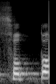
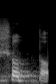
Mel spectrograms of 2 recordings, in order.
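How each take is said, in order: First: সত্য said as "sotto"; "s" pronunciation. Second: সত্য said as "shotto"; "sh" pronunciation. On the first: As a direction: start সত্য with a hissing "s", not "sh". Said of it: "এখন তুমি কি বলো". (সত্য-র শুরুতে দন্ত্য "স" (s) ধ্বনি) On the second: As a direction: start সত্য with a hushing "sh". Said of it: "আমরা স এর মতো উচ্চারণ করি". (সত্য-র শুরুতে তালব্য "শ" (sh) ধ্বনি) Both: Shown as a demonstration.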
